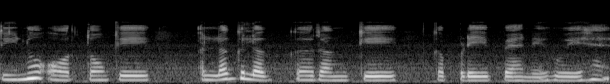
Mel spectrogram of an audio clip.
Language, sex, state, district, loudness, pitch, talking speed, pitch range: Hindi, female, Bihar, Samastipur, -17 LUFS, 195 Hz, 100 wpm, 185-210 Hz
